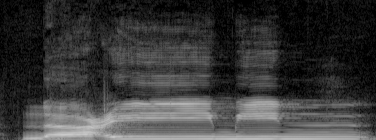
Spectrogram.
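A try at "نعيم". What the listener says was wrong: नई नहीं, आइन पर शद ना हो बल्कि आइन गले के दरमियान से अदा हो।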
